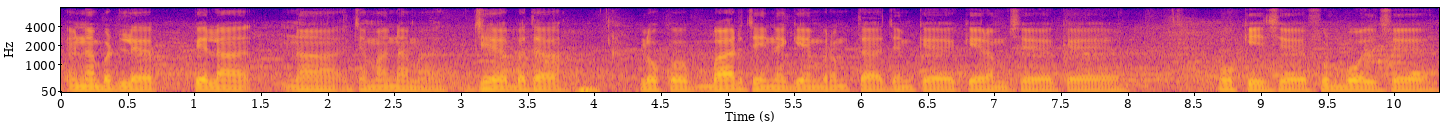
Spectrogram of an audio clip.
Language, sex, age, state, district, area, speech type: Gujarati, male, 18-30, Gujarat, Junagadh, urban, spontaneous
